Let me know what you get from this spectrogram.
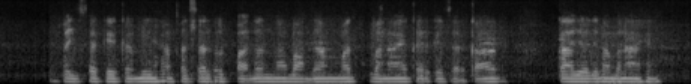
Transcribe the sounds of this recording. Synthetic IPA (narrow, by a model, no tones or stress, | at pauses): pəɪsakekɐmijɐɦãpʰəsəlʊt̪̚paːd̪ənmãbãːd̪əɳmət̪bənaːekɐɾkesə̰ɾkaːɾ | kajoːd͡ʒnabənaeɦɛ̃ː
